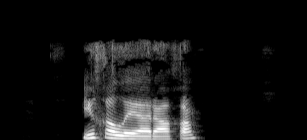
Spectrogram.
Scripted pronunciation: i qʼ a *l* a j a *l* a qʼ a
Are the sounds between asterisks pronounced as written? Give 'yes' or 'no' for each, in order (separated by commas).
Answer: yes, no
